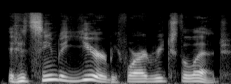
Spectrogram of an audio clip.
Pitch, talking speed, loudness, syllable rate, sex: 150 Hz, 235 wpm, -17 LUFS, 6.5 syllables/s, male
